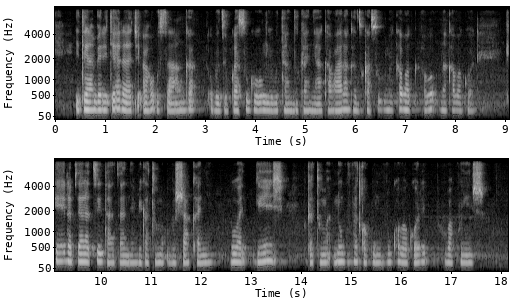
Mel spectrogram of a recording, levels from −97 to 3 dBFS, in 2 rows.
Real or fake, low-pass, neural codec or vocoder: fake; 7.2 kHz; vocoder, 22.05 kHz, 80 mel bands, HiFi-GAN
